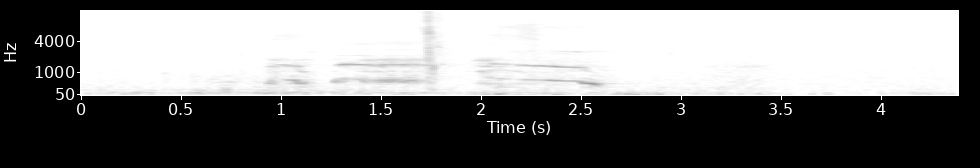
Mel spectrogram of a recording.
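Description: A rooster crowing once, faint, starting about a second in; the crow lasts about a second and a half and ends on a falling note. A single sharp click sounds partway through it.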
